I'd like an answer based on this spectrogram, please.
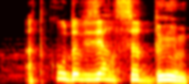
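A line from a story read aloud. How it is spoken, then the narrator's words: Moaning. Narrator (Russian): простонал Виктор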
